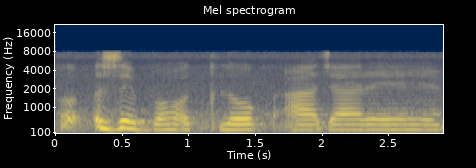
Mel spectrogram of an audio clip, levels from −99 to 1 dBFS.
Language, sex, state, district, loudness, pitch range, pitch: Hindi, female, Odisha, Malkangiri, -16 LUFS, 190-205 Hz, 195 Hz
